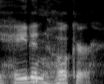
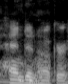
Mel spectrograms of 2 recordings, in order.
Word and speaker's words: Hendon Hooker: it's all white somewhere number four give me Hayden hooker hendin hooker Hendon hooker sorry how do you spell Hayden I want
